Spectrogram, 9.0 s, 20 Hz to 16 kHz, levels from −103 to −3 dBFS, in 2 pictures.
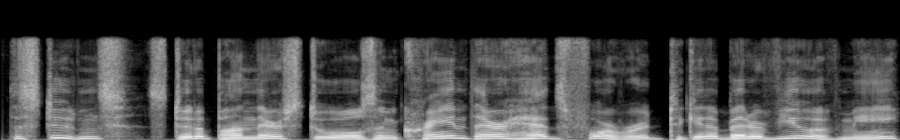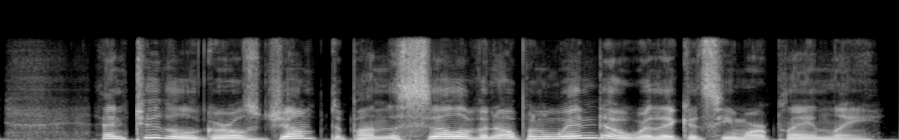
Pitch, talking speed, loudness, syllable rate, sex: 195 Hz, 245 wpm, -17 LUFS, 5.8 syllables/s, male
